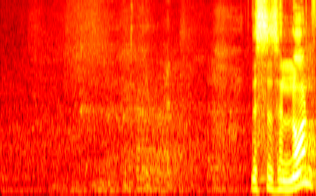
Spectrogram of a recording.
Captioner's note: audience laughs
